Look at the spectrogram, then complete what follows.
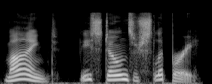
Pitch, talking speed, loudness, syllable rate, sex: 190 Hz, 140 wpm, -17 LUFS, 5.7 syllables/s, female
